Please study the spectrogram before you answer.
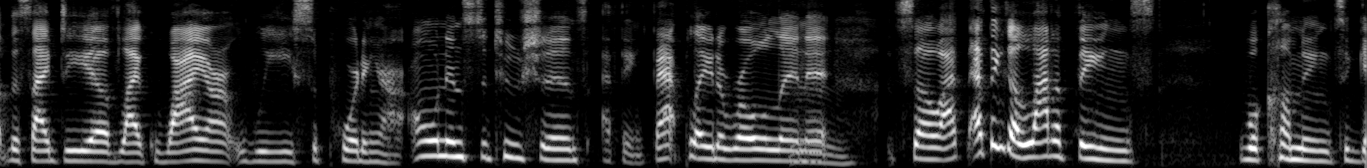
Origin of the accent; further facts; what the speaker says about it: North Carolina, United States; I'm from North Carolina.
